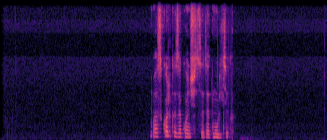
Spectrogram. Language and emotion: Russian, neutral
